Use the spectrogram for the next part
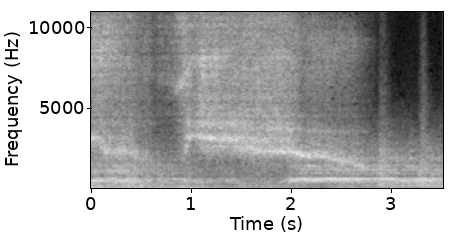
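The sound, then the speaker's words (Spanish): A coal-fired steam train's long, loud whistle sounds steadily over a rush of hissing steam and the rumbling clatter of its wheels on the rails, with no voices present. “Empezaban las ruedas a traquetear sobre las vías y un silbido largo acompañaba el humo que se deflecaba como una cabellera.”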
